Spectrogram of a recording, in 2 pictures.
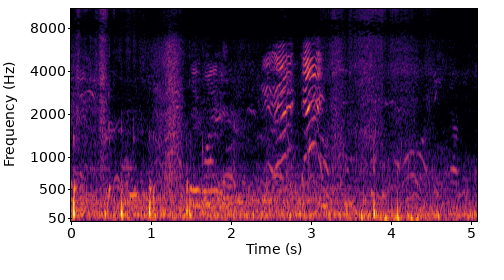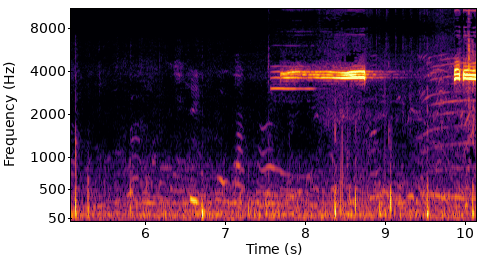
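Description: A referee's whistle blown in one shrill, steady blast of about a second near the end, over low background voices from the sideline.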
